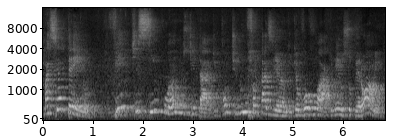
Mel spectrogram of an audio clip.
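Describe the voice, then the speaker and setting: Pastor booming in a hall. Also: male voice, very animated, normal speed, a little mellow, a little hiss or hum. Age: 50s. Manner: emphatic, drawing out key phrases and rising to exclamations. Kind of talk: sermon. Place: church sanctuary. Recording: echoey hall from a distant mic.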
